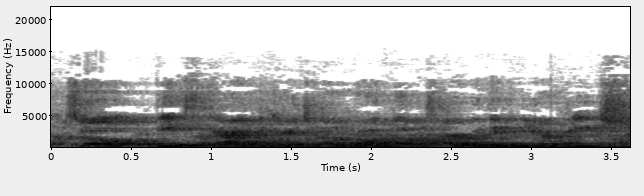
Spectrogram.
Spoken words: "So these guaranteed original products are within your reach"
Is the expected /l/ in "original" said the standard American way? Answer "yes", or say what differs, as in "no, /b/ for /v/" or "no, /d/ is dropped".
yes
